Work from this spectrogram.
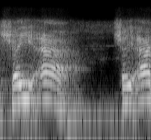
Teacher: Disebut mad iwat karena asalnya tanwin ya. Tanwin di akhir perkataan yang ada alif. Kemudian ketika dibaca waqaf maka dibaca panjang.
